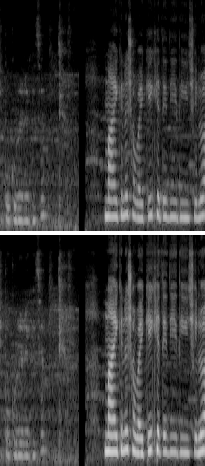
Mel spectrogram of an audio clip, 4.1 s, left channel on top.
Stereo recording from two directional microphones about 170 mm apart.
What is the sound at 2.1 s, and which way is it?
Speech, 30° right (ahead or behind).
